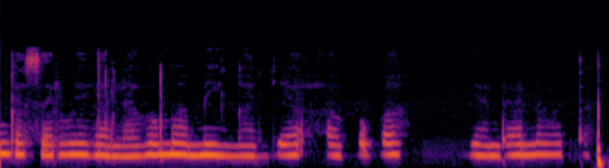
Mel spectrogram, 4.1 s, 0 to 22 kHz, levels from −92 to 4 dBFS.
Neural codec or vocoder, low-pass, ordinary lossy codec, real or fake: none; none; none; real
